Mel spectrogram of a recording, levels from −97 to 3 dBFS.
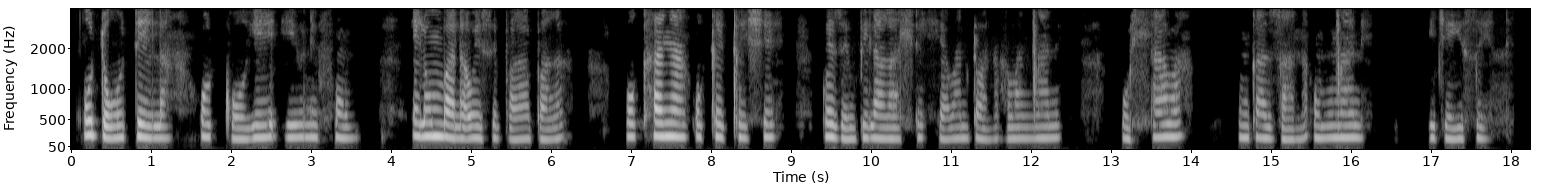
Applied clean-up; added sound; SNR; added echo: neural mask model Resemble Enhance denoiser.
